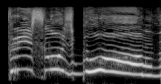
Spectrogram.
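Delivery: very high, drawn-out exclaim. A narrator's reading. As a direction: stretch the cry way up high. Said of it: "вигукнула Пепі". (дзвінко вигукує, дуже високо)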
